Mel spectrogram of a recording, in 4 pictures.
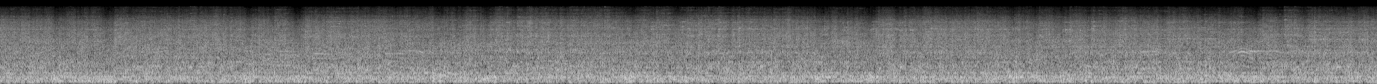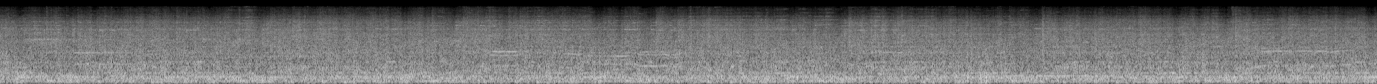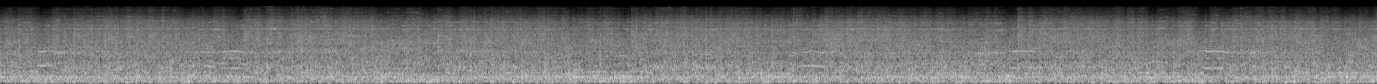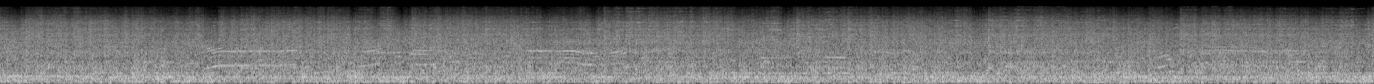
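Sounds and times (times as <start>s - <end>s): freight train passing: 0.0s - 55.0s.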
